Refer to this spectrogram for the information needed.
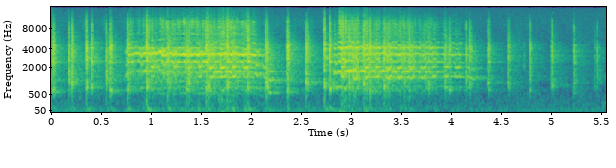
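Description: A horse whinnies loudly twice in long, quavering calls, framed by a steady series of sharp hoof clip-clops that continue alone at the end, clear with no talking.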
